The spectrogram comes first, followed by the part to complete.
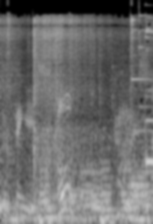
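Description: Video slot machine's game sounds: electronic reel music, broken about a second in by a gliding, wavering cartoon-character vocal effect as the reels stop on a small win.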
